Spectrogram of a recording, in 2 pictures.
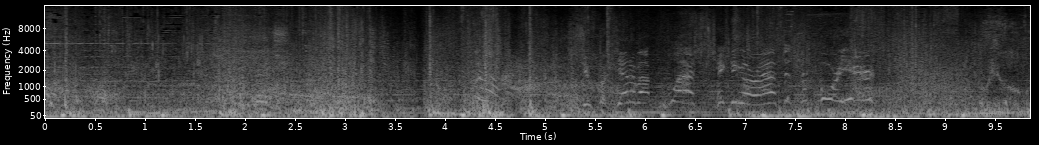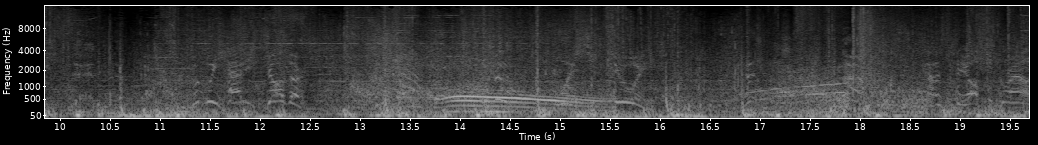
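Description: Punches and heavy blows thud and crash in a fight.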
